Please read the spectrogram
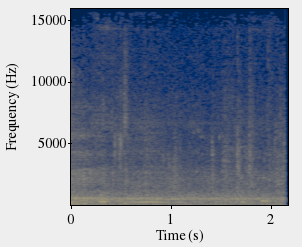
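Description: Quiet room tone of a hall, with one faint, short low hum a little over half a second in.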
